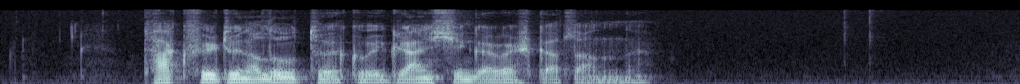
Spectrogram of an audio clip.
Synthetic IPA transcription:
t̪ʰakfʏɾt̪ʰunaluːt̪ʰøːkʊiɡɾɹanɕɪŋkaɹʋɛʂka̰t̪la̰nːnə

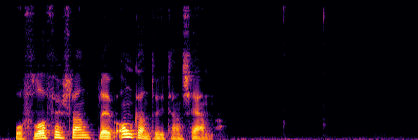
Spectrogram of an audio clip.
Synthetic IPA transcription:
ɔɣflˠɔfɛslanb̥lejvɔ̰wŋkant̪ʏːt̪ansa̰ːma

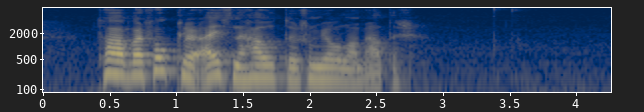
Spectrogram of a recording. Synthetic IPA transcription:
t̪ʰɑːʋɑːɾfʊkləɾʔæ̰ɪsnəɦaʊt̪ʊʂʊmjoːlamʔɑ̰ːt̪əɾ

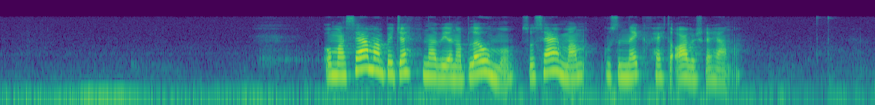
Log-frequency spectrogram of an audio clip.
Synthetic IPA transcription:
ʔʊmːansaːmanbʏd͡ʒɛht̪ɪnaʋiːœʏnablœwmʊ̰sɔsɛːɹmankʰʊsʊnɛkvhɛht̪a̰ʔɑːʋɛʃkaɹha̰ːnʔa̰

